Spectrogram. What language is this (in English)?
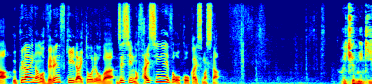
Japanese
